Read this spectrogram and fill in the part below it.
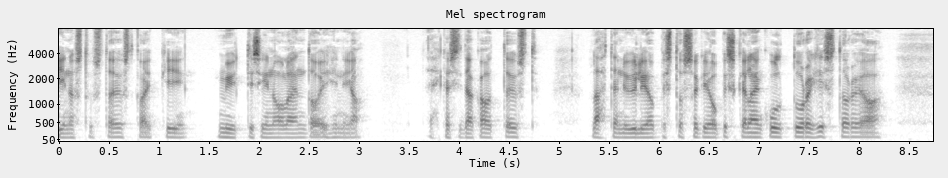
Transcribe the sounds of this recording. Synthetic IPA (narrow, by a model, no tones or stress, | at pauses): iːnost̪ust̪ɑjust̪kɑ̰ikːiː | myːt̪ːisiːnolent̪o̰ihinjɑ̰ | ehkæsit̪ækɑut̪ːɑjust̪ | læht̪enyliopist̪osːɑkiopiskeleŋkult̪ːuːɾihist̪oriɑ̰ː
